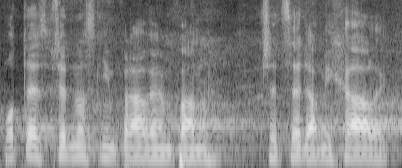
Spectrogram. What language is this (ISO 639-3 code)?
ces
